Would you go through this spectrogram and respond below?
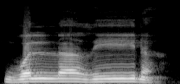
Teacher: के बाद वाला हर्फ जी जा उसके साथ नहीं बल्कि इसको ल को जाल के मखर के साथ यानी जबान का सिरा ऊपर के दांतों के अंदरूनी किनारे से इसको हमने पढ़ना है वल्लन बिल्कुल नरमी के साथ इस हर्फ को पढ़ना है वल्लन · کے بعد والا حرف زی، زا اس کے ساتھ نہیں بلکہ اس کو ذال کے مخرج کے ساتھ، یعنی زبان کا سرا اوپر کے دانتوں کے اندرونی کنارے سے اس کو ہم نے پڑھنا ہے ، والذین، بالکل نرمی کے ساتھ اس حرف کو پڑھنا ہے،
